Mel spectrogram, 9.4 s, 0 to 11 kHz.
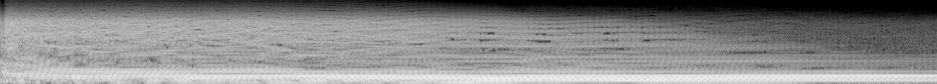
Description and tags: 05 Dist guitar e
Long e note - Distorted guitar sound from ESP EC-300 and Boss GT-8 effects processor.
distortion, guitar, distorted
